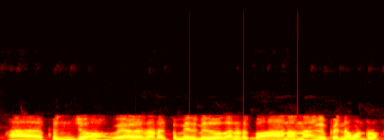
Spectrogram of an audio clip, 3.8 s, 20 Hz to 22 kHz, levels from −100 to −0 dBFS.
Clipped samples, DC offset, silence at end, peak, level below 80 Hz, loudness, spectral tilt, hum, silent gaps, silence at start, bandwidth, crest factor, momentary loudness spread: under 0.1%; under 0.1%; 0.05 s; -8 dBFS; -60 dBFS; -23 LUFS; -10 dB/octave; none; none; 0.05 s; 4.1 kHz; 14 dB; 3 LU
